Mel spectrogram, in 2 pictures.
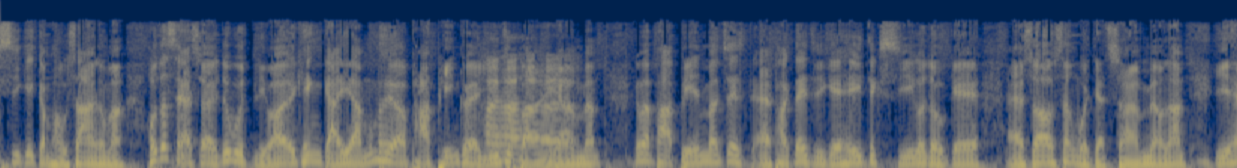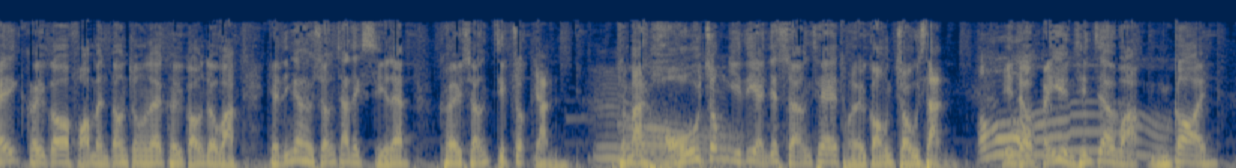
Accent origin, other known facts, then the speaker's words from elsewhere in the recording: China; 始终我哋都系中国人啦，礼义之邦。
